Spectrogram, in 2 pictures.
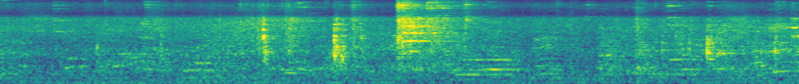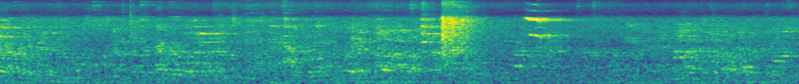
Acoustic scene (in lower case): crowded indoor space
